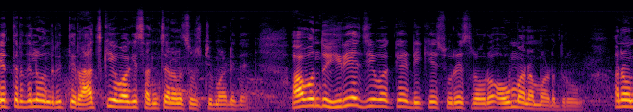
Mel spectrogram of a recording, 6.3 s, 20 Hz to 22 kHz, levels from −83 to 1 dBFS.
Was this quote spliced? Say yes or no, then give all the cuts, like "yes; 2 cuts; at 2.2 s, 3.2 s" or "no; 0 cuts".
no; 0 cuts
